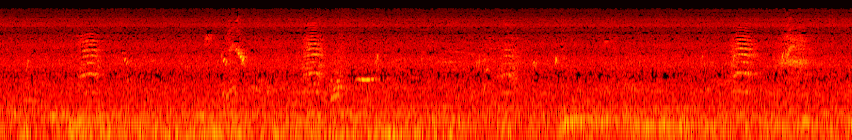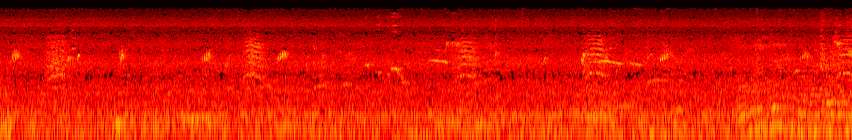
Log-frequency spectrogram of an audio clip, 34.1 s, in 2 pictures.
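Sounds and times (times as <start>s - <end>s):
steady background noise: 0.0s - 34.0s
birds chirping: 13.9s - 34.0s.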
